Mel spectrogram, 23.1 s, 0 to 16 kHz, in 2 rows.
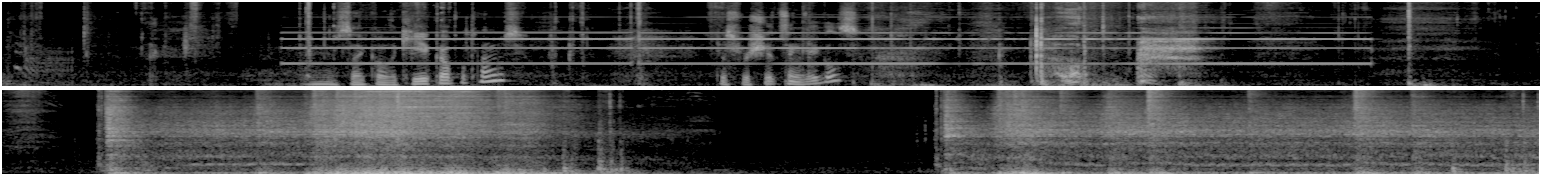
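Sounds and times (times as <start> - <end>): truck engine cranking: 5.9 - 9.2, 12.2 - 16.7, 18.5 - 23.0.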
